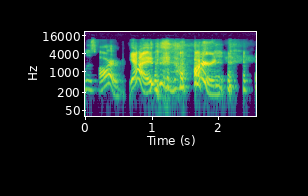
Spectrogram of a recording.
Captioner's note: chuckling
